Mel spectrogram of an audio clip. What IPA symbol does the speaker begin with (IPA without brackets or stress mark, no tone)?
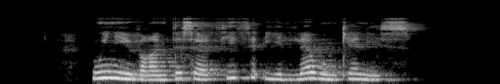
w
